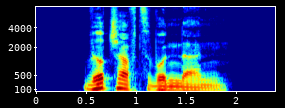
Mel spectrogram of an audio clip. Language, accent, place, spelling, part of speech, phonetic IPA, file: German, Germany, Berlin, Wirtschaftswundern, noun, [ˈvɪʁtʃaft͡sˌvʊndɐn], De-Wirtschaftswundern.ogg
- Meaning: dative plural of Wirtschaftswunder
